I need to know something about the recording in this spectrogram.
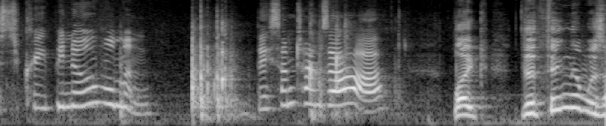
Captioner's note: dice clatter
